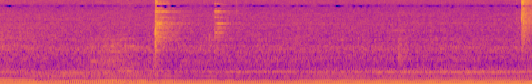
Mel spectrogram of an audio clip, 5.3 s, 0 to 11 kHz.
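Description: BMW N54 twin-turbo inline-six idling steadily, its pitch dropping slightly and settling about half a second in. Two short sharp clicks, about a second and a half in and near the end.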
